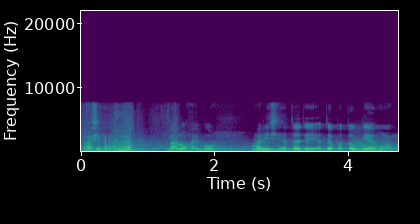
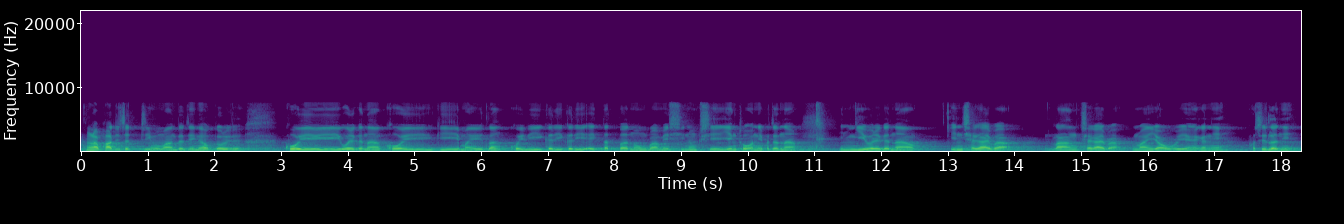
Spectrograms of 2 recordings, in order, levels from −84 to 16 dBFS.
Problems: background sounds at intervals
